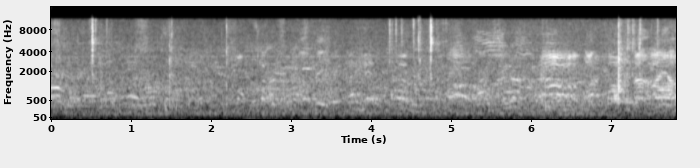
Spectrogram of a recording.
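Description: Men talk and call out outdoors at a distance.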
